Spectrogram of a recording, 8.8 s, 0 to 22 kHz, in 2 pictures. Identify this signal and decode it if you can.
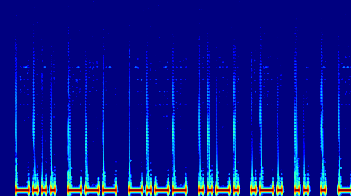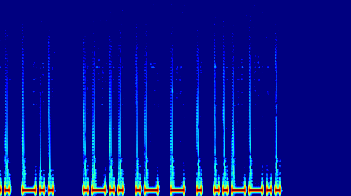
Morse code, heard as a keyed tone, about 22 wpm, 700 Hz. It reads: BOYFRIEND LATE?
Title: Sentences from Top 1000 Words - Review Part 5 - 22wpm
